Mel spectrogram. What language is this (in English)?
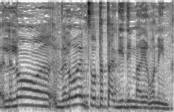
Hebrew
